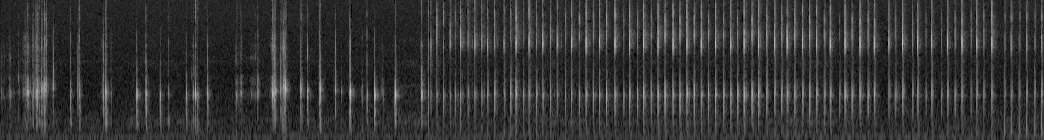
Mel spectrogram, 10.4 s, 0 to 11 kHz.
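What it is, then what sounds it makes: Plastic scalp brush. A round, palm-sized white plastic scalp massage brush with soft prongs is tapped and scratched on its prongs and body with short nails and fingertips. Sharp, dry clicks centered around 1 kHz come in spaced bursts at first, then give way to a fast, steady stream of rapid tapping with a brighter, scratchy edge. Each click stops instantly with no ring.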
